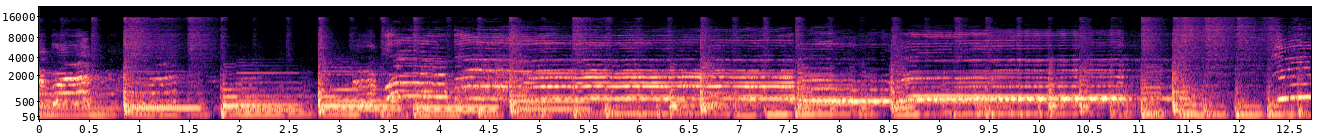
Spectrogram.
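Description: Male jazz vocalist singing, with short phrases at first and then long held notes from about three and a half seconds in, over an eight-string guitar playing bass notes and chords.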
